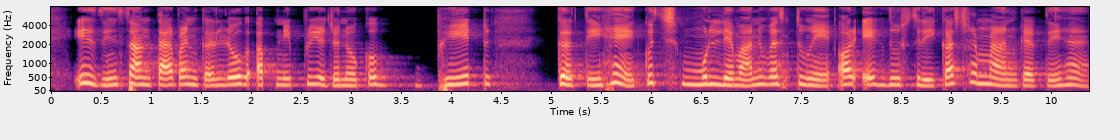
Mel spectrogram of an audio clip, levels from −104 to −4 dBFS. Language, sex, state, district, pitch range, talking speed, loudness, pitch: Hindi, female, Uttar Pradesh, Varanasi, 225-260 Hz, 120 wpm, -18 LUFS, 245 Hz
